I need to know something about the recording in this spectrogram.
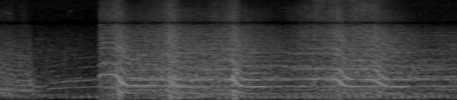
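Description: Racing car engines roar and shift gears as a pack accelerates.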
